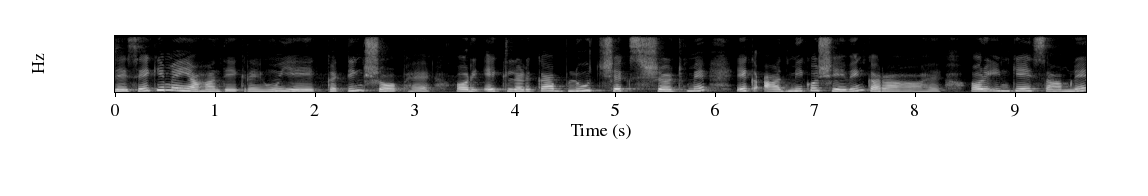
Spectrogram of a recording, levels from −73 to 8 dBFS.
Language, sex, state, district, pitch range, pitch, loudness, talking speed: Hindi, female, Bihar, Kishanganj, 215-290 Hz, 240 Hz, -18 LUFS, 185 wpm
